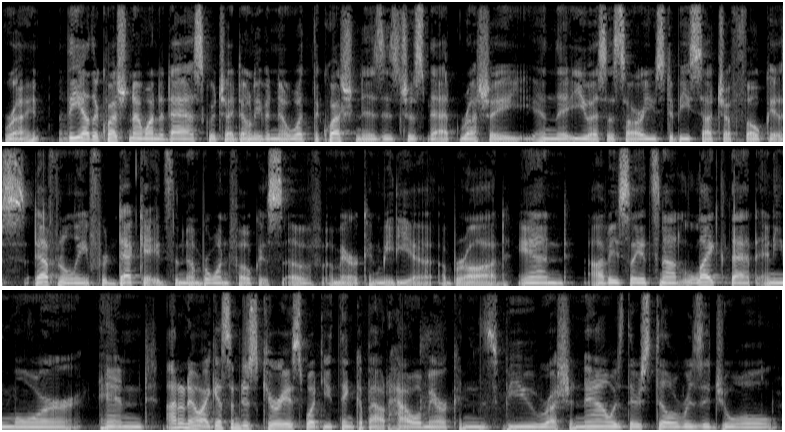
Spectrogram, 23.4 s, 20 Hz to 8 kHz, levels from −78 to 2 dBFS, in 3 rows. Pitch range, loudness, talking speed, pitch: 115-130 Hz, -21 LUFS, 180 wpm, 120 Hz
